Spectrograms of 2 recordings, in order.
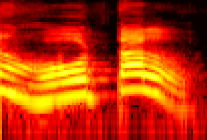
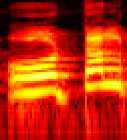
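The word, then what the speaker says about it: hotel: आइन होटल, ध्यान दीजिएगा, तो होटल तो लिखा है, ओटल पढ़ेंगे, यच साइलेंट कर देंगे तो आइन लगा देंगे, और यच नहीं साइलेंट करेंगे तो ए लगा देंगे।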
